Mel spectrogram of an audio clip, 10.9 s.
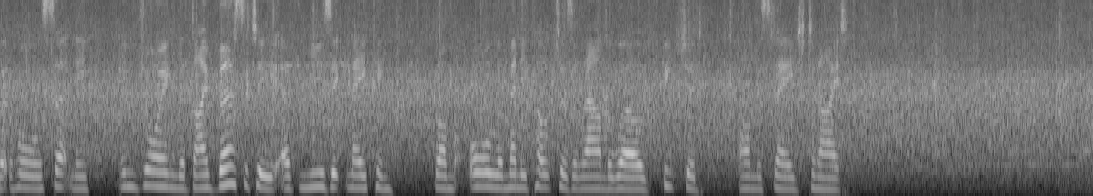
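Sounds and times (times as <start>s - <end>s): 
speech: 0.0s - 8.6s
audience and concert orchestra applause at the Royal Albert Hall: 0.0s - 10.9s.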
